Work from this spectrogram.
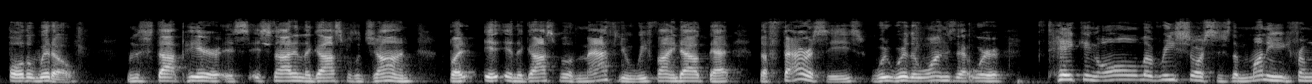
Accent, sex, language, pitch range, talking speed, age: American, male, English, 135-180 Hz, 190 wpm, 50-69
